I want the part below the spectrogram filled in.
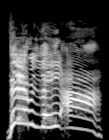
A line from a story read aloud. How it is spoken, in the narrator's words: she shrieked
